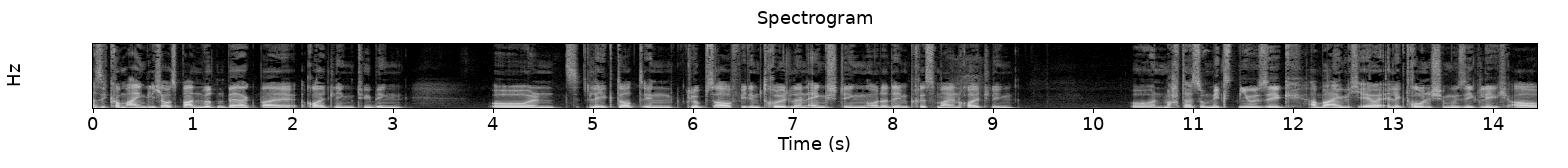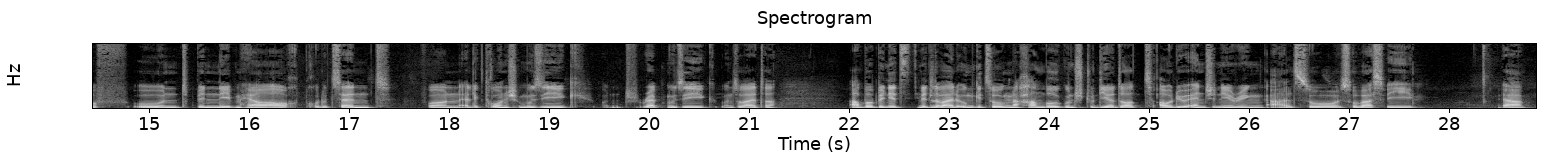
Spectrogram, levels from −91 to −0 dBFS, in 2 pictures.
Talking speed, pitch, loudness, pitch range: 140 wpm, 110 Hz, -19 LUFS, 100-120 Hz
